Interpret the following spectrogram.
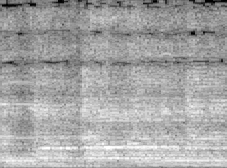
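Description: Mixed choir of men's and women's voices singing together in harmony, holding long sustained notes.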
